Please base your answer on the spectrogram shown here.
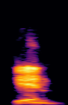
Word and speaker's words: জ্ঞান: কিন্তু উচ্চারণ তো রূপটা হচ্ছে জ্ঞান, জ্ঞান গ উচ্চারণ হয় আবার।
